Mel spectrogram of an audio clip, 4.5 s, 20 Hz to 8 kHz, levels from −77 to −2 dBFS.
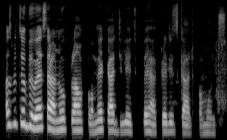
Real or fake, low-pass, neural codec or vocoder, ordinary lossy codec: real; none; none; none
